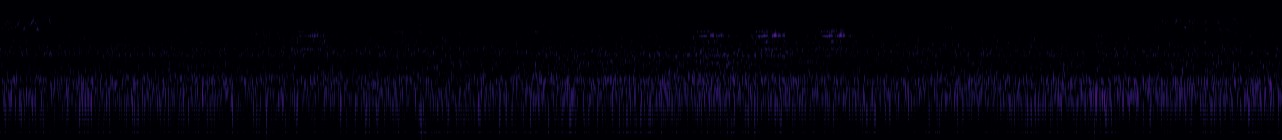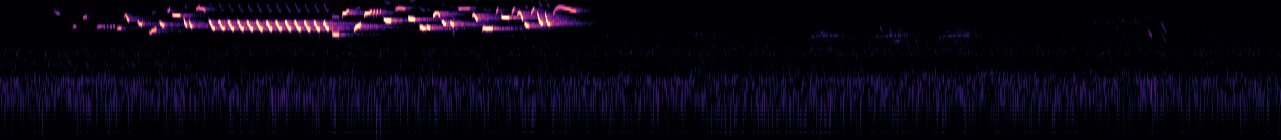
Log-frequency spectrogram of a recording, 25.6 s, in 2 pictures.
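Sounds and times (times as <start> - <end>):
Winter wren in full song: 13.4 - 18.6.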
